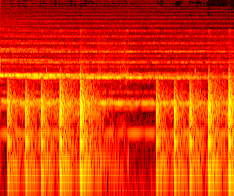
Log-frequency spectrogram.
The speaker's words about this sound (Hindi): सामने के घर की कुंडी खटखटाई।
